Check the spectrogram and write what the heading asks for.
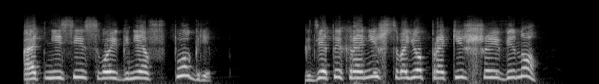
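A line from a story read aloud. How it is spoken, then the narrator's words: Calm. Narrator (Russian): сказал он спокойно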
